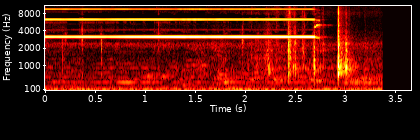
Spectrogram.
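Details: Washing machine control module: one press of power gives one long steady high-pitched beep of about three seconds and buttons don't respond; caused by an open 2W 330k regulator resistor that damaged the SMD AC-detect and inlet solenoid transistors.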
